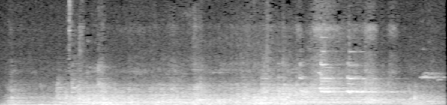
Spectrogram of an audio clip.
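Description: An old passenger lift cab rattling and rumbling loudly, the noise starting suddenly. A squeal comes in near the end.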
